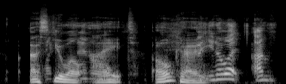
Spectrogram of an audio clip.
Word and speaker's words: SQLite: Is it sequel or is it SQL? The classic developer. I I pronounce it SQ SQL it. SQL it.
